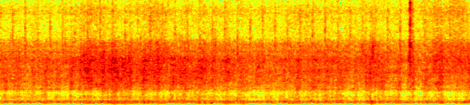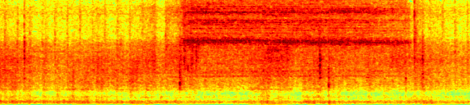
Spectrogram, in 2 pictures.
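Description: A train engine rumbles steadily as it rolls along the track.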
